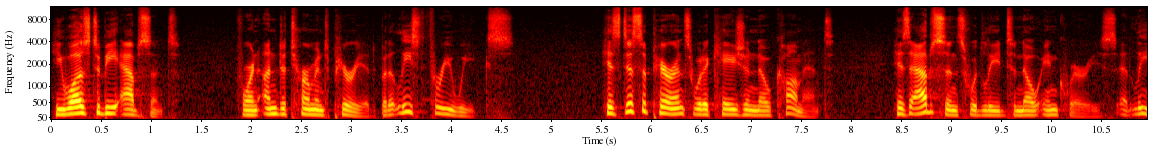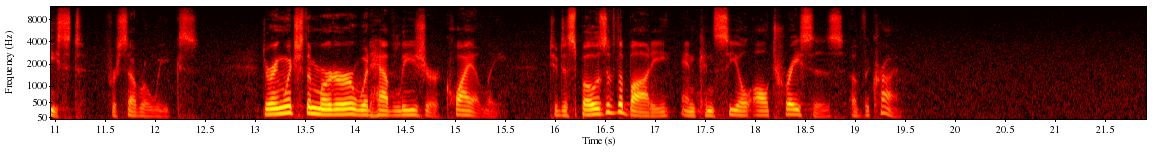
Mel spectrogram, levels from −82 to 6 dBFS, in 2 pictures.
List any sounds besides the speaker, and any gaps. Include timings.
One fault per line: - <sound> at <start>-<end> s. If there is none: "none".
none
